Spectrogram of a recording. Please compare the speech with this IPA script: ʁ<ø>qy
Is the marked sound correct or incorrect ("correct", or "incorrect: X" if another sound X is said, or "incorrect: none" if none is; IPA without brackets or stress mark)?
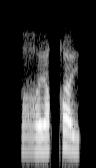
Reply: correct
